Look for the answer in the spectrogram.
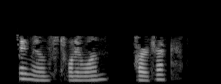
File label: Fire Department Dispatch; Grand Junction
